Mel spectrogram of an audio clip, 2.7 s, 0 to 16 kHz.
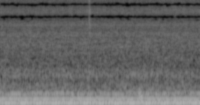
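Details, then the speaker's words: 2015 Infiniti Q50 3.7L, first start after new NGK spark plugs and an oil change: smooth, even V6 idle with a steady low hum and no ticks, misses or knocks, healthy. "Getting ready to fire this thing up. Hear it run. Brand new spark plugs in it. There you go, guys. Brand new NGK spark plugs, brand new oil."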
